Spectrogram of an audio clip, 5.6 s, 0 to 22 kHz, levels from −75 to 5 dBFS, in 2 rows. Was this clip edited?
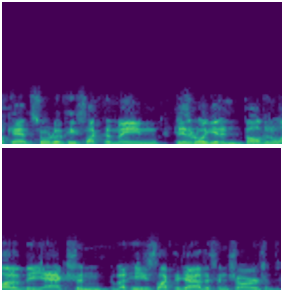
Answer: no; 0 cuts

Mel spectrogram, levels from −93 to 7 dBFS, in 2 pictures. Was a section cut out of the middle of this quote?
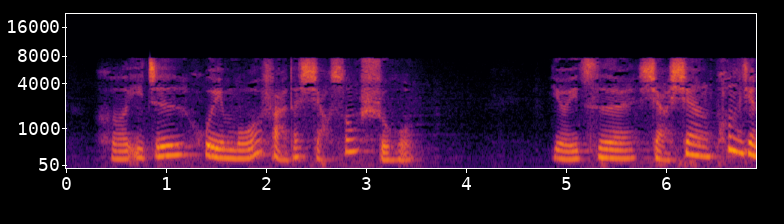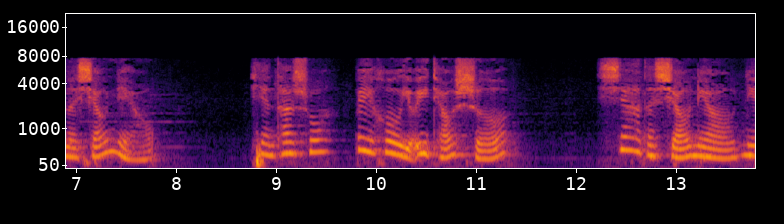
no; 0 cuts

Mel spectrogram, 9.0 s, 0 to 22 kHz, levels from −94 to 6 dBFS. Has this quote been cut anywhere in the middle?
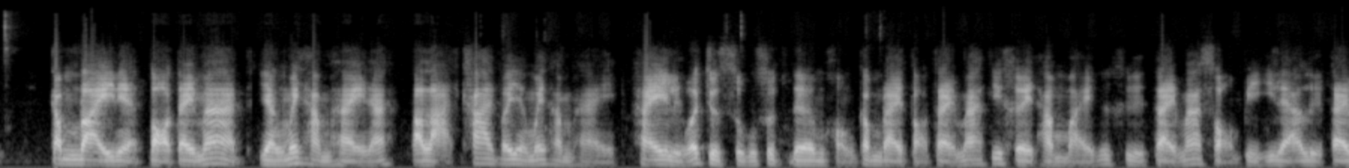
yes; 3 cuts; at 1.7 s, 2.7 s, 4.1 s

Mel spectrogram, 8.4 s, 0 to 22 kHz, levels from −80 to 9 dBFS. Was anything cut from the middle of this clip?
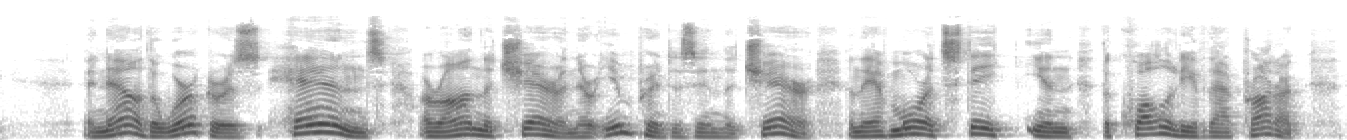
no; 0 cuts

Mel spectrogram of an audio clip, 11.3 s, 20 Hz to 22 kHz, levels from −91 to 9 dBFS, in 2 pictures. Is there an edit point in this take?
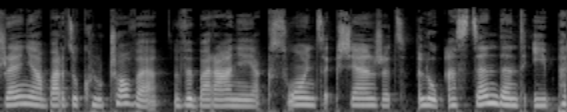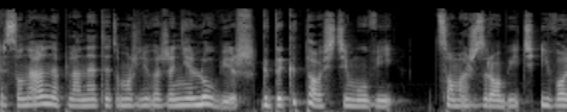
yes; 1 cut; at 6.8 s

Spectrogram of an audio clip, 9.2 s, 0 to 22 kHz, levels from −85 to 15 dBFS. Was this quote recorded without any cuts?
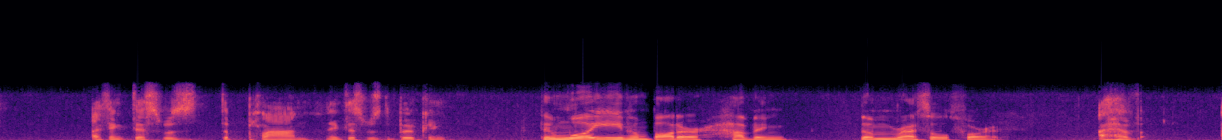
yes; 0 cuts

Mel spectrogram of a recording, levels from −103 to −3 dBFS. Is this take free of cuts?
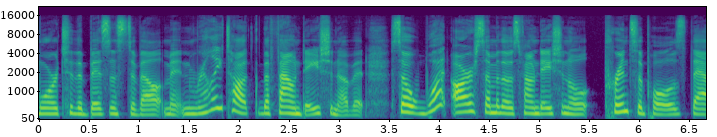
no; 1 cut; at 5.6 s

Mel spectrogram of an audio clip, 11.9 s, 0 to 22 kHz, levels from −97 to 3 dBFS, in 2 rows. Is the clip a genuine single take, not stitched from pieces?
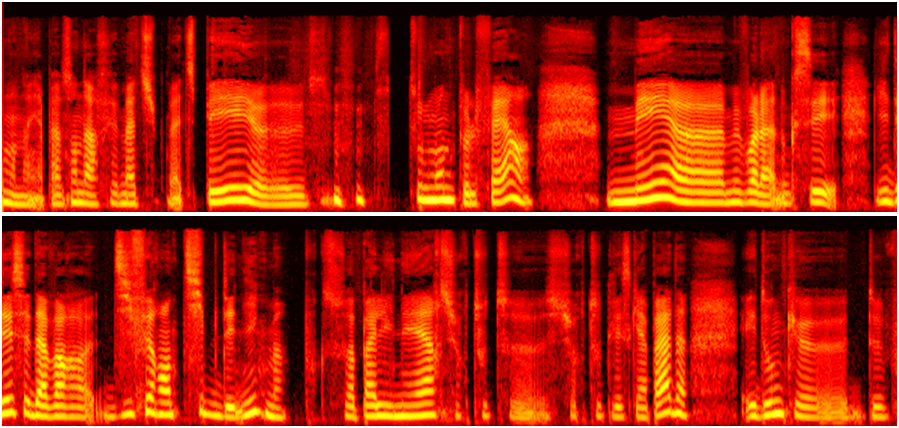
yes; 0 cuts

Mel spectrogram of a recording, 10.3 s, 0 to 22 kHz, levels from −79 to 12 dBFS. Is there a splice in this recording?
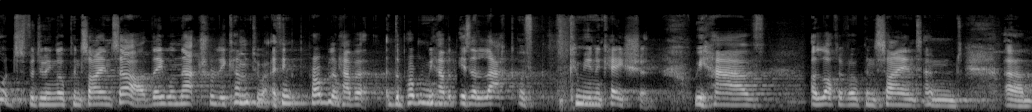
yes; 3 cuts; at 3.4 s, 4.5 s, 9.2 s

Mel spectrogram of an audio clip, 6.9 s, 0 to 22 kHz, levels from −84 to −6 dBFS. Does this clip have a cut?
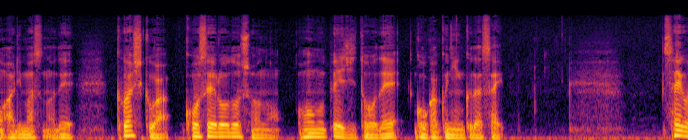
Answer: yes; 1 cut; at 1.7 s

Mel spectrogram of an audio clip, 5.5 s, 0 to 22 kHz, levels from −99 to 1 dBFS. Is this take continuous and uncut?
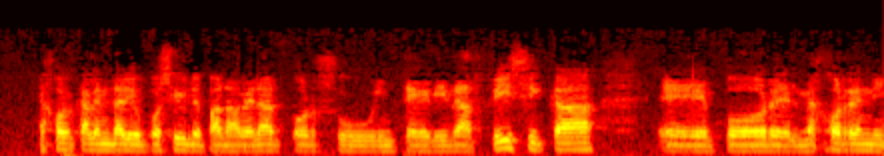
yes; 0 cuts

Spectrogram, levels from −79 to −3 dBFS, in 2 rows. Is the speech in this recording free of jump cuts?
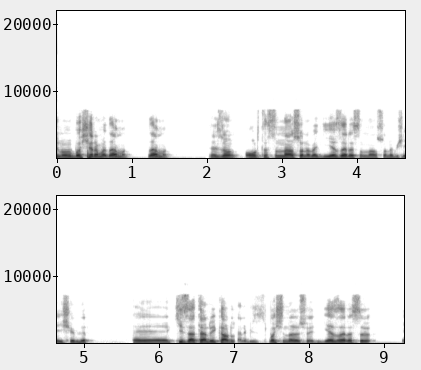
no; 4 cuts; at 1.2 s, 4.6 s, 7.0 s, 7.5 s

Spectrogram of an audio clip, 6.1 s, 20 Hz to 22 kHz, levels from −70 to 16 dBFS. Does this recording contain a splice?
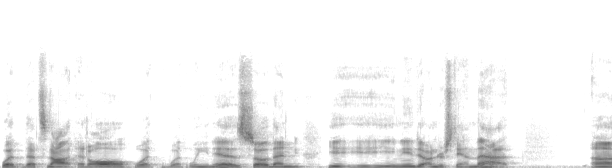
no; 0 cuts

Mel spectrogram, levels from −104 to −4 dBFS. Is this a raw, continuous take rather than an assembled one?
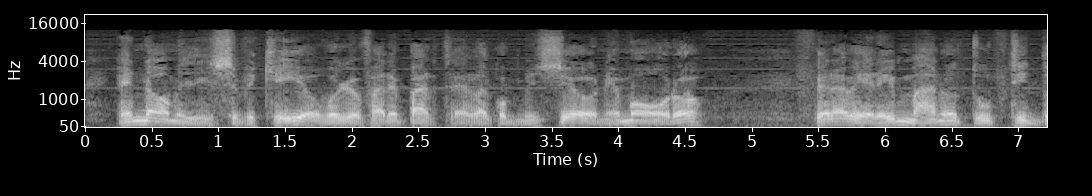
yes; 0 cuts

